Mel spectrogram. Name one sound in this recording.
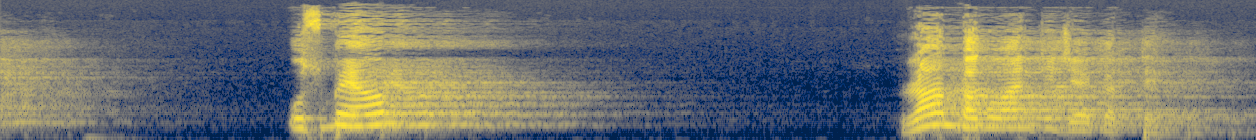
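A middle-aged man speaks forcefully into a microphone, his voice echoing through loudspeakers.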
